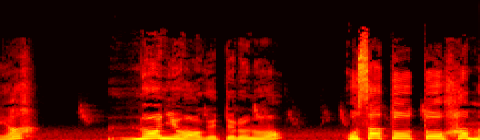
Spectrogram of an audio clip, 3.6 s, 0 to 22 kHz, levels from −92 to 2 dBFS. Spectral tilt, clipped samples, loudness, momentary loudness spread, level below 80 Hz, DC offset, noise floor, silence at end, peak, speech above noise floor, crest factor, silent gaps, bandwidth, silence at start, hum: -4 dB/octave; under 0.1%; -27 LUFS; 10 LU; -66 dBFS; under 0.1%; -52 dBFS; 0 s; -10 dBFS; 25 dB; 16 dB; none; 17.5 kHz; 0 s; none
